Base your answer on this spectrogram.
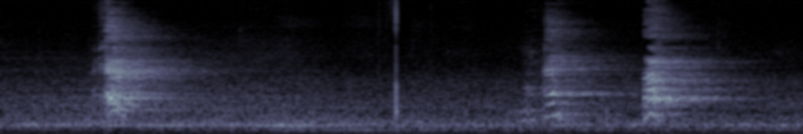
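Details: Abbey, a grumpy dog, barking during play with Winston: three short, sharp barks at about half a second, two and three-quarter seconds and three and a quarter seconds, with a brief click between them.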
